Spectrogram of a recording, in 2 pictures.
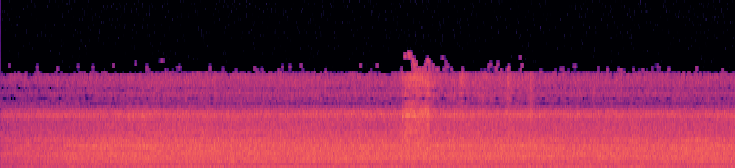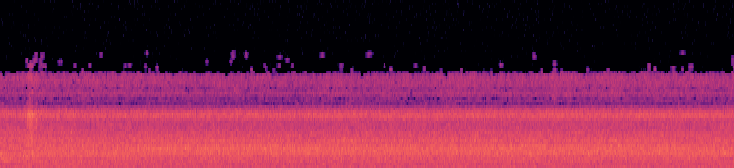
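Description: A steady low mechanical hum under an even hiss, unchanging throughout, with a faint brief hiss about five seconds in.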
